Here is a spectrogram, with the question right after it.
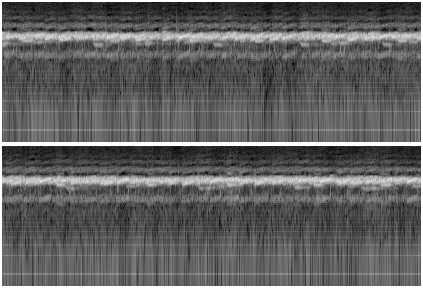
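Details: Spring peepers chorusing at night in early year at a frog pond, a dense wall of shrill, high peeps overlapping continuously and steadily with no pauses, with a faint low hum underneath.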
